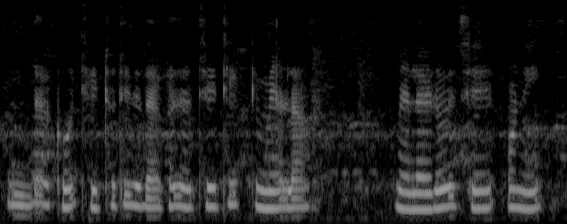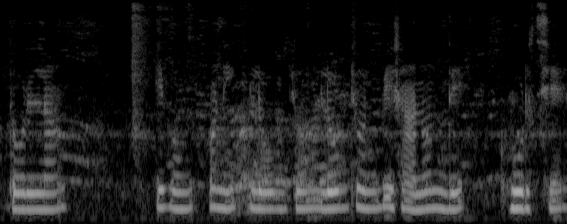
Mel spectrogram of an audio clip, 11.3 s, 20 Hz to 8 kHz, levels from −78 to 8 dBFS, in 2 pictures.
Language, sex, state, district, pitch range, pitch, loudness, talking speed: Bengali, female, West Bengal, Paschim Medinipur, 220-250 Hz, 230 Hz, -33 LUFS, 95 wpm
